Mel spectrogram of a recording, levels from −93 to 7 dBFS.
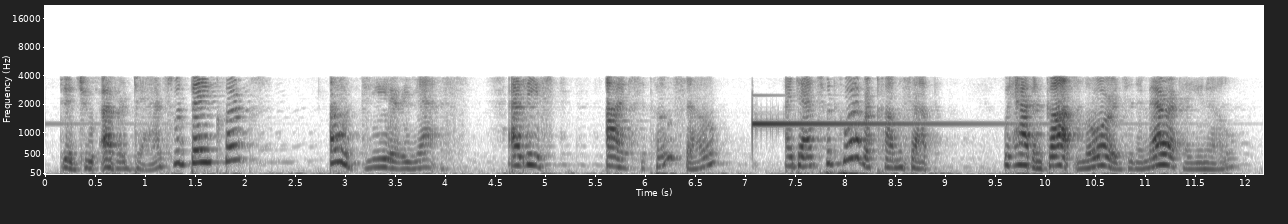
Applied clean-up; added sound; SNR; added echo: none; Piano; 10 dB; reverberation time 0.7 s.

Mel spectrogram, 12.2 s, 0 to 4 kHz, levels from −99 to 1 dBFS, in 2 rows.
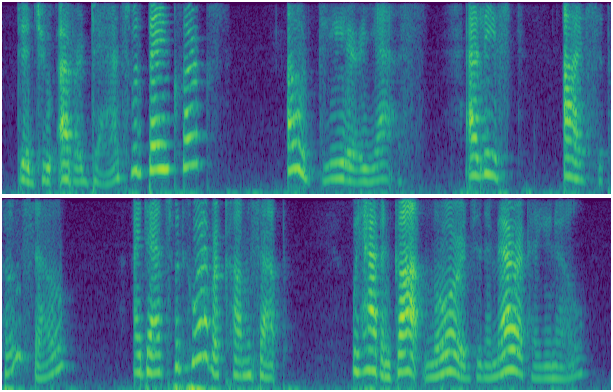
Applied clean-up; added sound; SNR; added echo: none; none; none; none.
